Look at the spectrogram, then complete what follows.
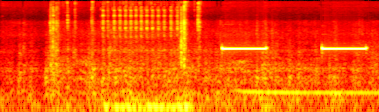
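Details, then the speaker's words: Honda Civic that sat in the garage, after cleaning corroded battery terminals, key turned: rapid clicking with low buzz, flickering dash lights, engine never cranks; battery discharged, recharging later let it start; no start, starter clicking. "It still won’t start. Since the car has been sitting in the garage for a while, I think I should recharge the battery first."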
